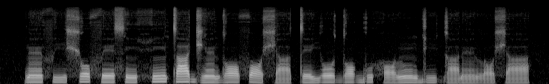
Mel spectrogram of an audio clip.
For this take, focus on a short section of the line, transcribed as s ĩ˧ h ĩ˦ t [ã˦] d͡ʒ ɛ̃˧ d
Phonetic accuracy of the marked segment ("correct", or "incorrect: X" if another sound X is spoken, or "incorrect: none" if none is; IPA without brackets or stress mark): incorrect: a˦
